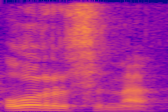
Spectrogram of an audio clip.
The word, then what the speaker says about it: ORSNA: Ya hemos dicho que es presidente de algo que se pronunciaría ORSNA, pero que es el organismo regulador del Sistema Nacional de Aeropuertos.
